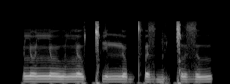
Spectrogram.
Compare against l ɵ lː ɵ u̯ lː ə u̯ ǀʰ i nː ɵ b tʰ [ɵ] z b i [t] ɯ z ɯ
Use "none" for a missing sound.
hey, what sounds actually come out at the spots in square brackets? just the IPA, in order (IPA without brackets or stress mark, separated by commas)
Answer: ə, ǀ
